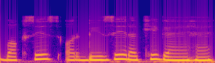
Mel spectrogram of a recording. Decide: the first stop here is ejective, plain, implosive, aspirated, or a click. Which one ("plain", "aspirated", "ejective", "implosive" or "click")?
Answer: plain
